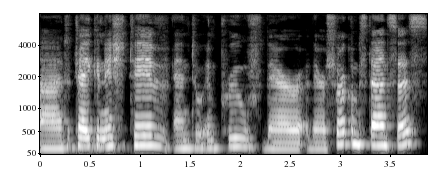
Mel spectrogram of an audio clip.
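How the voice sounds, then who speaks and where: Recorded very cleanly over a silent background, a woman with a Dutch accent speaks at a medium pitch with lively intonation. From Netherlands. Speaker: foundation founder and healthcare leader. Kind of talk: podcast interview. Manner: halting, many fillers and repetitions.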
